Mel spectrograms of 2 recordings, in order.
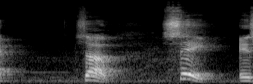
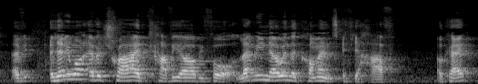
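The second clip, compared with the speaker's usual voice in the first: usual speaking voice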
